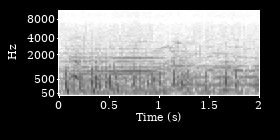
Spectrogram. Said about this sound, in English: The Lone Ranger knew that every minute counted. He urged the great horse Silver to greater and even greater speed. Come on, Silver! At a pace that would have killed an ordinary horse, the mighty stallion flashed across the open country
